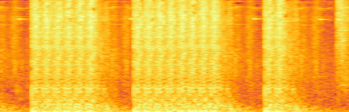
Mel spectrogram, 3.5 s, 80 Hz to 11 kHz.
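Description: Automatic gunfire from a rifle emptying its remaining ammunition in Project Reality, the Battlefield 2 mod: three loud, close bursts of rapid shots separated by brief pauses.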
